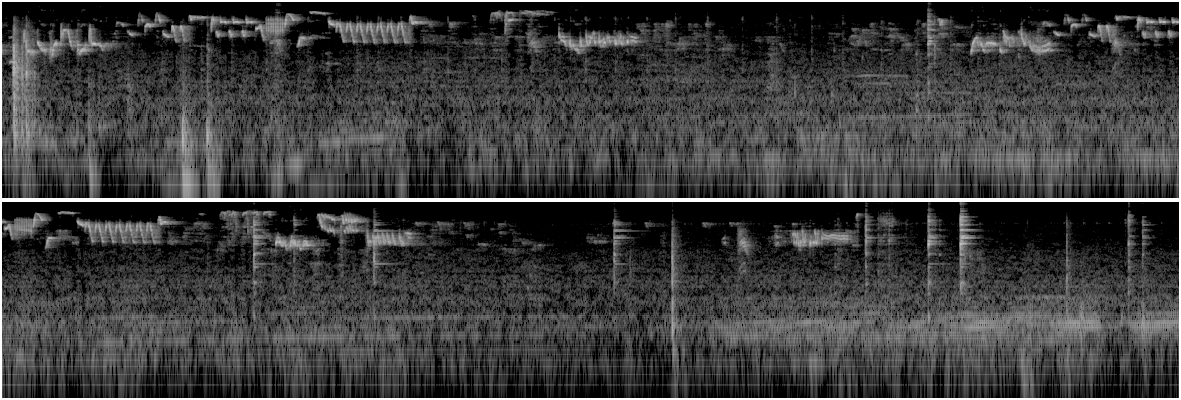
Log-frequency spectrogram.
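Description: A bird singing, with repeated high chirps and fast trills in bursts of a few seconds. Near the end come a few sharp clicks, as of a utensil against the steel pot.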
